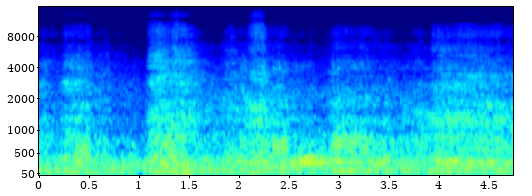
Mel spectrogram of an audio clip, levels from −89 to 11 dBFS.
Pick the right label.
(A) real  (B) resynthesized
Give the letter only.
B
